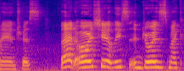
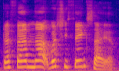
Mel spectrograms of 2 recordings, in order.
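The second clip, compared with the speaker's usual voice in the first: usual speaking voice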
